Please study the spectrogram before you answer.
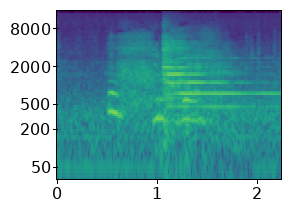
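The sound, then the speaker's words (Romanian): A ship's bell rings at sea in fog. A short strike is followed by a louder stroke whose bright metallic tone hums on and slowly fades. “De ce bate într-una clopotul acela, Robert? Din cauza ceții, ca nu cumva să ne lovim de altă corabie.”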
